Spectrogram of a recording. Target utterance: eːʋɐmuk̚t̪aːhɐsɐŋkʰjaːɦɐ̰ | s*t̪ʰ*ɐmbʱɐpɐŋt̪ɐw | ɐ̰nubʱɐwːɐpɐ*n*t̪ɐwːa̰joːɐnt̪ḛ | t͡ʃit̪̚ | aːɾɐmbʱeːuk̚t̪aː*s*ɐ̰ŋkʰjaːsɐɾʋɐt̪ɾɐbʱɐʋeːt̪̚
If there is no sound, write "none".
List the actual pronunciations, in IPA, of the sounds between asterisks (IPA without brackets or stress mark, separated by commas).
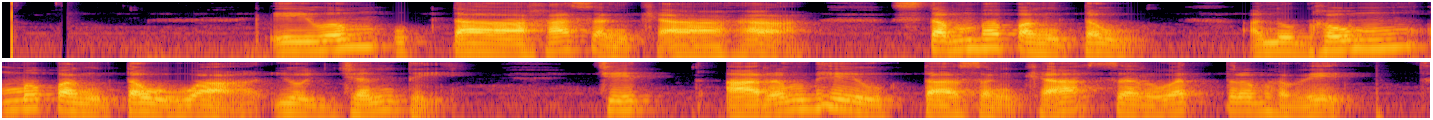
t̪, ŋ, s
